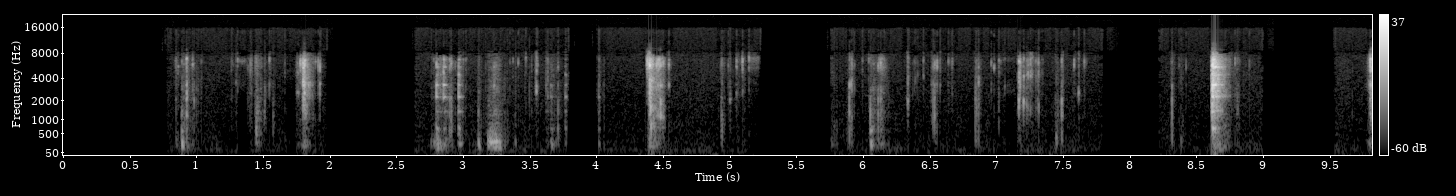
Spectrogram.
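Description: A person chewing food close to the microphone: irregular small crunches and mouth clicks, the loudest crunch a little before the end.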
